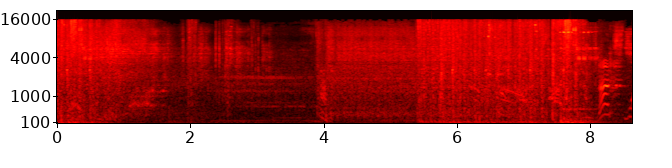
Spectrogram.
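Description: Loquitor IV auto rifle fire in Destiny 2 Crucible, rapid automatic bursts of gunfire with distant shots, mechanical clatter and game effects, a louder sustained burst late on.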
